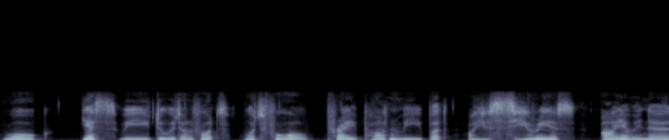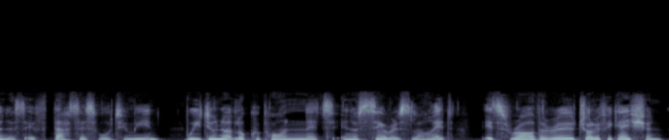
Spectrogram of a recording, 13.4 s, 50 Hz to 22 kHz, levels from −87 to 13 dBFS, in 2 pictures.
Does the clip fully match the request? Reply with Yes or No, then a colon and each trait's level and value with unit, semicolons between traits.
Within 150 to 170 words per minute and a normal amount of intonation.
No: average, 180 wpm; average, 4.9 semitones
